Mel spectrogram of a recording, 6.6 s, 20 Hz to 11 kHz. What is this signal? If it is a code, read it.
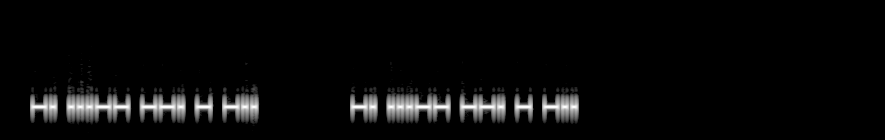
Morse code, heard as a keyed tone, about 34 wpm, 700 Hz. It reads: N3GTD N3GTD
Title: USA Call Signs - 5 Characters - Repeated 2x - 35wpm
